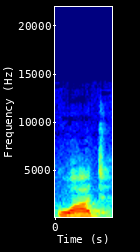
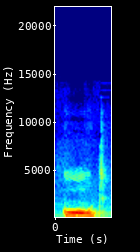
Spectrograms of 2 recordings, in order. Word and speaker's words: quote: So yeah, so কোট means statement, so ইটস নট কোয়াট, কোট। সো এই ওয়ার্ডটা নিয়ে আমাদের, I mean this word makes a লট of confusions, like আমরা এই কোট নিয়ে, কোট এটা উচ্চারণই করতে পারি না। সো এখানে কিউ ইউ ও টি ই ইজ নট কোয়াট, ইটস কোট, generally it's কোট।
